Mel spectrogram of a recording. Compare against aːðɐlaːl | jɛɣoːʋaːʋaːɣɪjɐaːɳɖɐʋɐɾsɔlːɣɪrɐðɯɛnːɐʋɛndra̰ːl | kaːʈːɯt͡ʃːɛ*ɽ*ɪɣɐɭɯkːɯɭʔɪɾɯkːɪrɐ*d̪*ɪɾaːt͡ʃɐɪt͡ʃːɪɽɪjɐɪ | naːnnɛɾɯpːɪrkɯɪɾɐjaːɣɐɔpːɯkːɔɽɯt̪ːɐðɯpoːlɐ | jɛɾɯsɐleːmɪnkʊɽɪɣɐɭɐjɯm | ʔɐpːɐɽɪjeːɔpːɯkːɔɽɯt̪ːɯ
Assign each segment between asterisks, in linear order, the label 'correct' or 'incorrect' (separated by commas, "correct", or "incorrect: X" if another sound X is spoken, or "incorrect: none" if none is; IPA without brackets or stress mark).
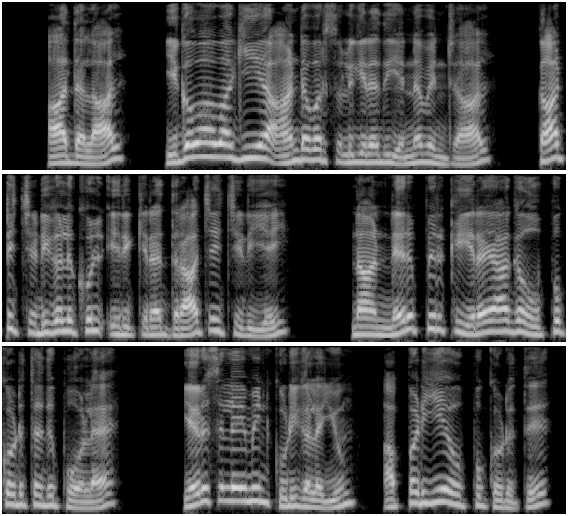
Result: correct, correct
